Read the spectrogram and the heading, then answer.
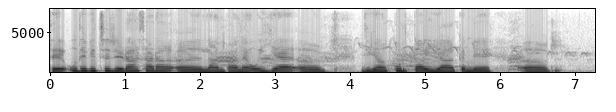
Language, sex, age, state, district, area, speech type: Dogri, female, 18-30, Jammu and Kashmir, Samba, rural, spontaneous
